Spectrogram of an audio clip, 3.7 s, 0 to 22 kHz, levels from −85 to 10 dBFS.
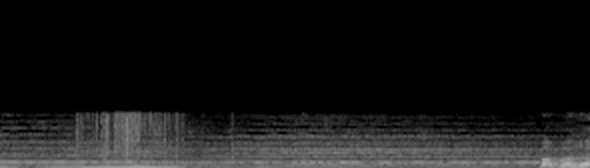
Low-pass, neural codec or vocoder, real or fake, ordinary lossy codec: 7.2 kHz; none; real; none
